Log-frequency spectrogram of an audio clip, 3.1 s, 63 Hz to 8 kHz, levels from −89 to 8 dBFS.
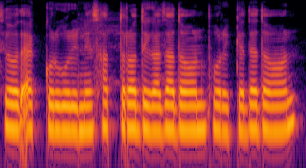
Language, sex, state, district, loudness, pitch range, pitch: Chakma, female, Tripura, Unakoti, -13 LUFS, 190-200 Hz, 195 Hz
